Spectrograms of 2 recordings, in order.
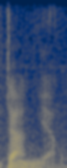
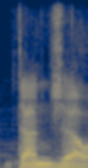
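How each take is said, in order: First: The middle consonant sounds like a Y. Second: The middle consonant sounds like a J. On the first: "the J can be the Y sound, so it could be" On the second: "I might be mispronouncing that"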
